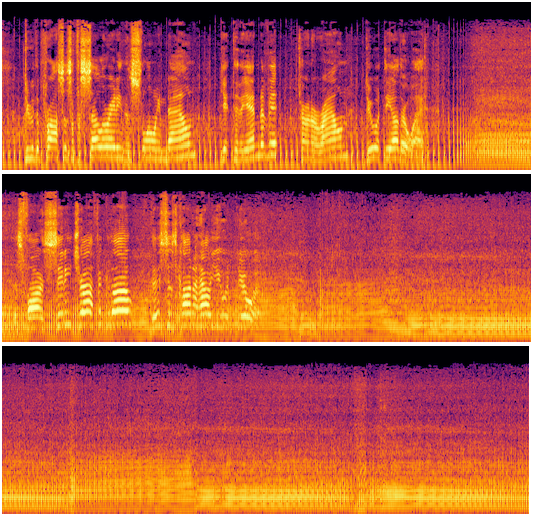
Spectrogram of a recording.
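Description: A motorcycle engine revs up and down as it shifts through the gears.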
